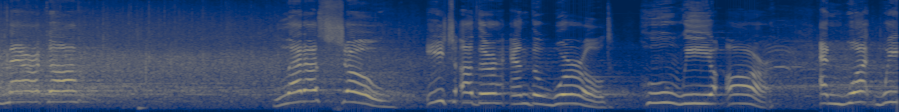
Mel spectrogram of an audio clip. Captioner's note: cheers and applause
